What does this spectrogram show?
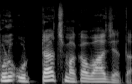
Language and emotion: Goan Konkani, neutral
